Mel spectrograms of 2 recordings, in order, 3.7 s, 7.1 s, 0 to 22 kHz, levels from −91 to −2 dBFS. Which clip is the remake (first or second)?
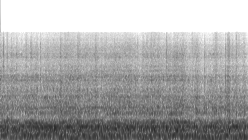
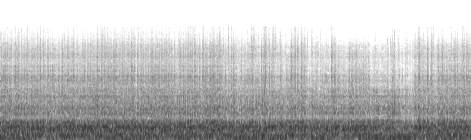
first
